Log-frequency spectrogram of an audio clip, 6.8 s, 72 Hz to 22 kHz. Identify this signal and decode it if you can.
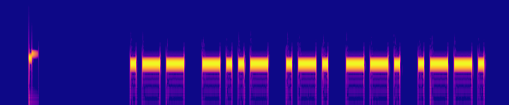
Morse code, heard as a keyed tone, about 15 wpm, 700 Hz. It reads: WXRGP
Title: Code Groups - 5 Letters - 15wpm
